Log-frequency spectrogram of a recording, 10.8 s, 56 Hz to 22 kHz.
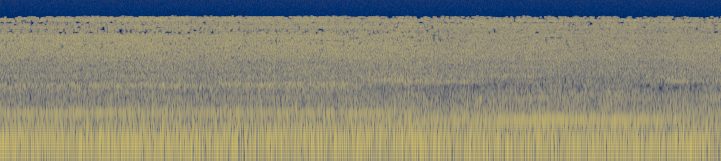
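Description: Piper PA-28-160 Cherokee's four-cylinder Lycoming O-320 engine and propeller droning steadily in cruise flight, heard from inside the cockpit. A second, slightly lower hum joins about six seconds in.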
